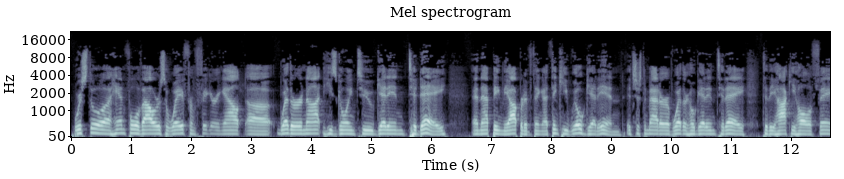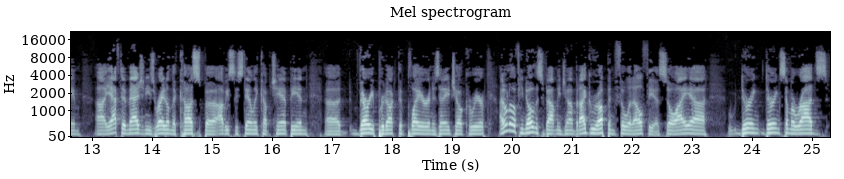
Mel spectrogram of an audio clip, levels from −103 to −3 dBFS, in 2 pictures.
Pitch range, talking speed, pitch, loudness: 130-145 Hz, 225 wpm, 135 Hz, -24 LUFS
